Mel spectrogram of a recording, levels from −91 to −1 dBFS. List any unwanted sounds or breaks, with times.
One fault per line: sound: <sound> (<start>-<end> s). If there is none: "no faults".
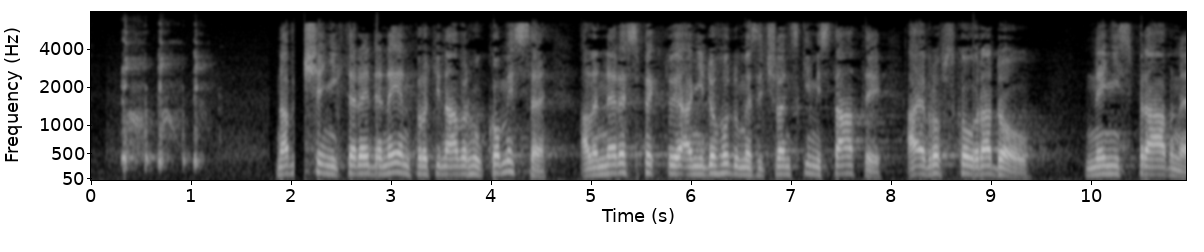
sound: cough (0.3-1.3 s)
sound: dropout (2.0-2.1 s)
